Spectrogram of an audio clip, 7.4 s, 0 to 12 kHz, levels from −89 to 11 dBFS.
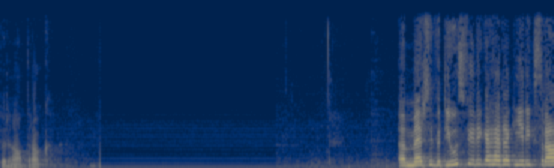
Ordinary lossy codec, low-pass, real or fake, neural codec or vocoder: none; 10.8 kHz; real; none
